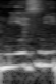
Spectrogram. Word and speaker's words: Musney: He pronounces it Musney, but you can say it however you want.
